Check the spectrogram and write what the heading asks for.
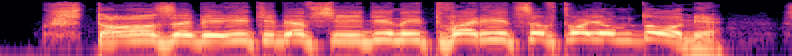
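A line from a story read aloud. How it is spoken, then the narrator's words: Sudden yell. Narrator (Russian): сразу же заорал Стефан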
